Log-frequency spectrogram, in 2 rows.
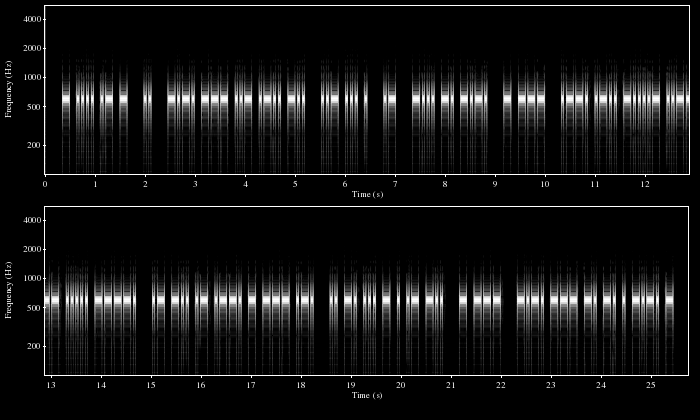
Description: Morse code, heard as a keyed tone, about 25 wpm, 600 Hz. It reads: THAT I COULD USE A BNC TO PL-259 ADAPTOR INSTEAD TO CONNECT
